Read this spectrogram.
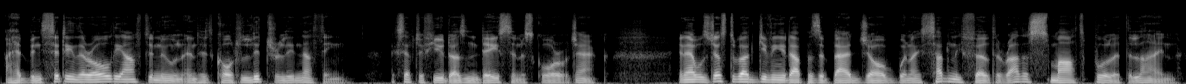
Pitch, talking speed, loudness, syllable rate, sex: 95 Hz, 230 wpm, -20 LUFS, 5.9 syllables/s, male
